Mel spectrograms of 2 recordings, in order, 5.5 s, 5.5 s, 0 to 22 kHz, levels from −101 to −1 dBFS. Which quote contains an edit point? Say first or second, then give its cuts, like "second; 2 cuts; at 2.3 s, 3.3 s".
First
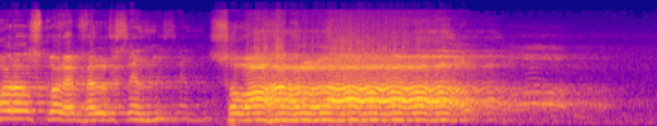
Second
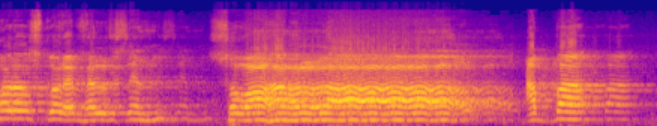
second; 1 cut; at 4.2 s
